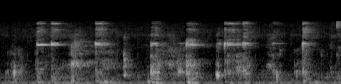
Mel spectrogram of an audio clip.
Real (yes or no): yes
